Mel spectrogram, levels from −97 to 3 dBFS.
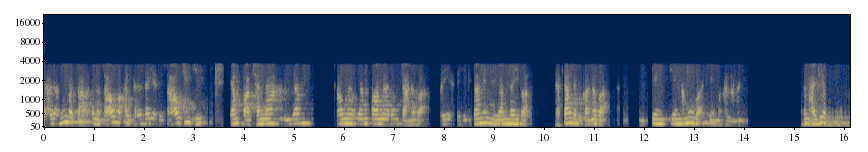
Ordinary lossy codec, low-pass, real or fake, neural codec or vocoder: AAC, 32 kbps; 3.6 kHz; real; none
